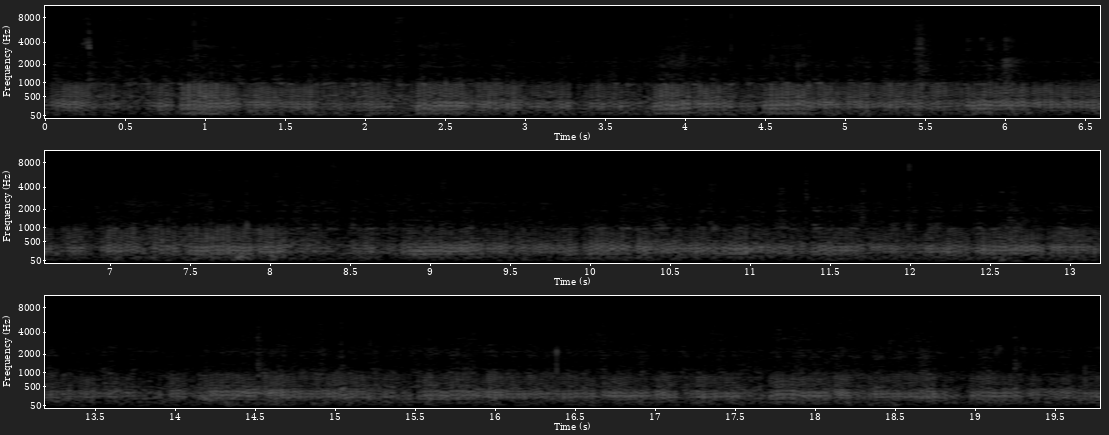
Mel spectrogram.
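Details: Purring cat named Mustard, who loves belly rubs and attention, on a farm in County Kilkenny, Ireland; a long, even rumbling purr with soft handling noises and a hint of voices.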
